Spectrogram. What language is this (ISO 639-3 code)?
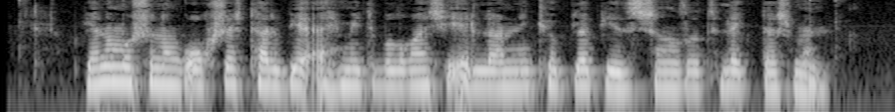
uig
